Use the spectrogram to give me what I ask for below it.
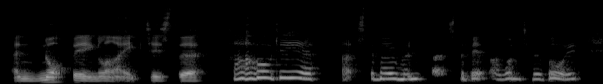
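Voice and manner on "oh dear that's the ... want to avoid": frightened, very high little squeaking voice. Talking about the moment of not being liked: scared voice. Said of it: "is that your scared voice?".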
